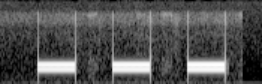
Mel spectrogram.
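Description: Telephone busy tone after a disconnected phone line: three steady, equal-length beeps, evenly spaced with short gaps of low hum between them. No voices.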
